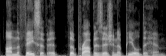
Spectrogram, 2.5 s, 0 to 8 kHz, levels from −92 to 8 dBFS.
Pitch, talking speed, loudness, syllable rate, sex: 105 Hz, 240 wpm, -19 LUFS, 6.9 syllables/s, male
